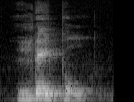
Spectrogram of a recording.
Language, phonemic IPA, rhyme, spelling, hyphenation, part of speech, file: Dutch, /ˈleː.pəl/, -eːpəl, lepel, le‧pel, noun, Nl-lepel.ogg
- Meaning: spoon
